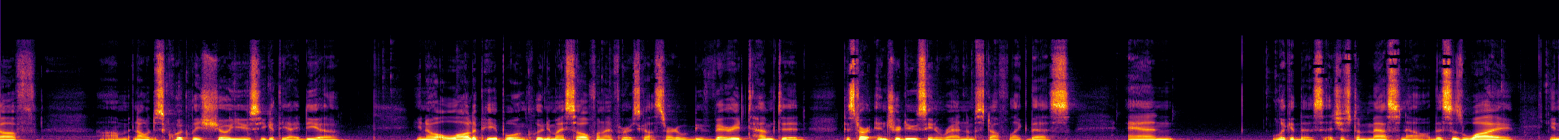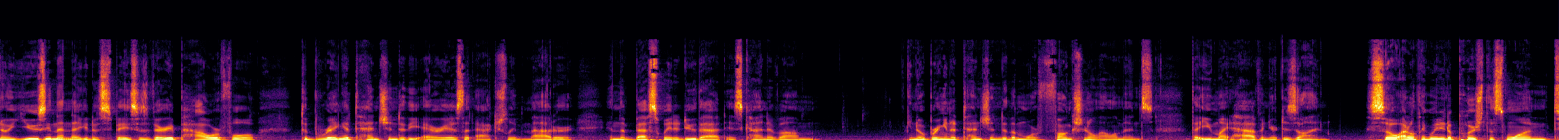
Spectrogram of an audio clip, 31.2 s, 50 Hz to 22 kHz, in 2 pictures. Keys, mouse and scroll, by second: 1.6 ctrl+z, 2.3 ctrl+z, 2.6 d, 2.8 ctrl+z, 3.7 click, 4.5-5.7 drag, 5.9 click, 6.0 click, 7.7-8.4 middle drag, 9.0-9.5 drag, 9.6 click, 9.8 click, 11.1-11.6 middle drag, 12.6 click, 12.9 middle click, 15.0 ctrl+z, 15.5 ctrl+z, 18.0 middle click, 20.4-21.7 middle drag, 22.4 middle drag, 23.5-24.1 middle drag, 29.3 middle click, 29.9 shift+middle drag.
